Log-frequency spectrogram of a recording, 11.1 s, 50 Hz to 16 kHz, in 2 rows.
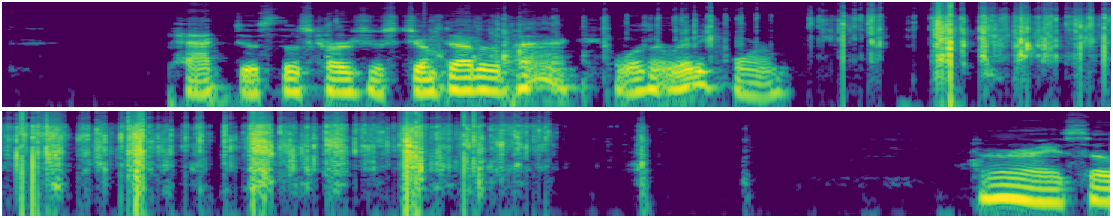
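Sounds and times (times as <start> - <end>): foil wrapper tearing and crinkling: 2.2 - 9.2.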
